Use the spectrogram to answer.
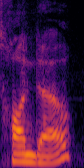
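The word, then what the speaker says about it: Jondo: this place, which is Hondo. Okay. So this is spelled Hondo with a J.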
